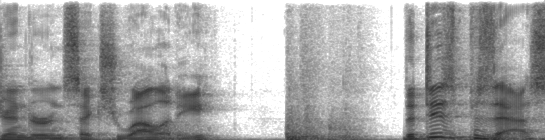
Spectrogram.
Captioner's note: second book THUMPS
